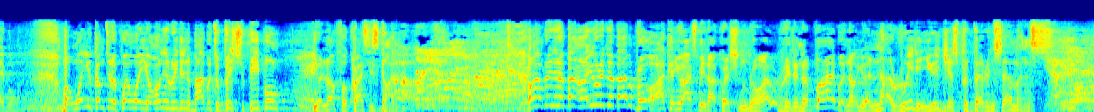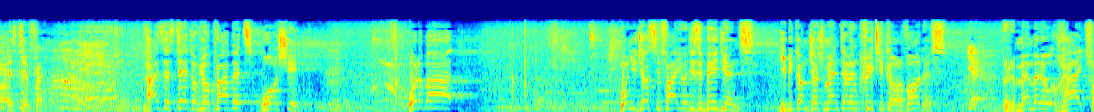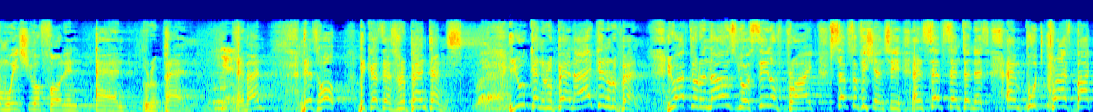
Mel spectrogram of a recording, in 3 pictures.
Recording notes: at the European Missions Conference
